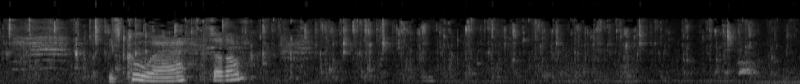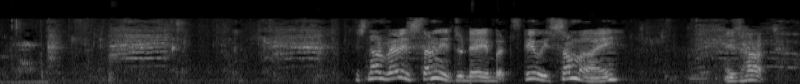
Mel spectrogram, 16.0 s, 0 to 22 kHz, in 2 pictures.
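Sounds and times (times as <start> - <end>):
water running and splashing from a tap for a dog: 0.0 - 9.9
brief water drips: 0.0 - 11.4, 13.9 - 15.2
speech: 1.1 - 2.6, 11.7 - 14.3, 15.2 - 15.8.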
